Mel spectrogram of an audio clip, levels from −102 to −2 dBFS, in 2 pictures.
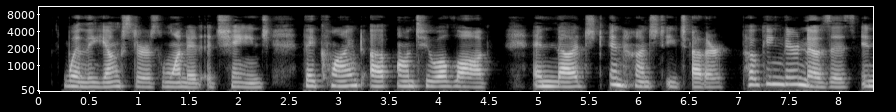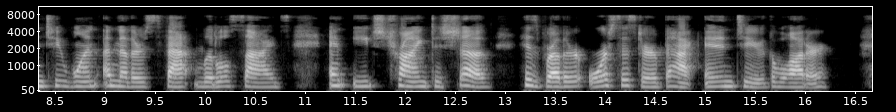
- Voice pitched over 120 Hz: Yes, high, 190 Hz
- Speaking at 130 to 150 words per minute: Yes, average, 145 wpm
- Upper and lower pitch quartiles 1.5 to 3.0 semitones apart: Yes, narrow, 2.5 semitones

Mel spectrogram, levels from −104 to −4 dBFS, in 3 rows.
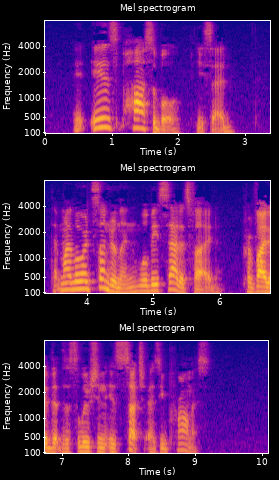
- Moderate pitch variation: No, wide, 9.0 semitones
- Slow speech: Yes, slow, 125 wpm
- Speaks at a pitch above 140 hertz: No, low, 135 Hz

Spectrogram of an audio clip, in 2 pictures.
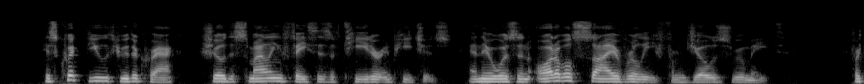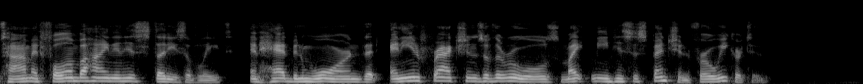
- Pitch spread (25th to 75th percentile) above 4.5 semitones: No, average, 3.6 semitones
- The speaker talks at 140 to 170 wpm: No, average, 190 wpm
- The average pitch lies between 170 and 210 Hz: No, low, 130 Hz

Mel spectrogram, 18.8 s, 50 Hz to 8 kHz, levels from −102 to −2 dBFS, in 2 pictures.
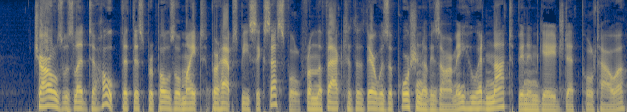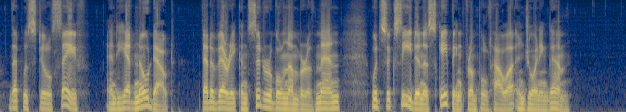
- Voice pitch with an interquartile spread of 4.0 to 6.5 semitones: No, average, 3.3 semitones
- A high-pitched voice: No, low, 110 Hz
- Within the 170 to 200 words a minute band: Yes, average, 175 wpm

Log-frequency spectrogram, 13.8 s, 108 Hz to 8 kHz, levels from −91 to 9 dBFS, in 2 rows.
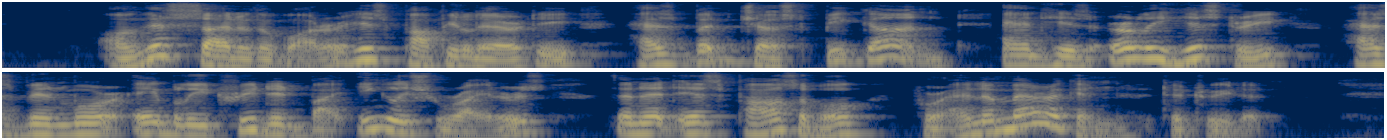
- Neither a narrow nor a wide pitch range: No, wide, 7.1 semitones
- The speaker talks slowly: No, average, 150 wpm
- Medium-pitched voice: Yes, medium, 145 Hz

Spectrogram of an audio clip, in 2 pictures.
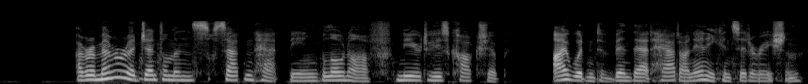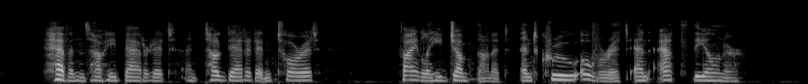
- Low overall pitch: No, medium, 180 Hz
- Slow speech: No, average, 175 wpm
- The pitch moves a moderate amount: Yes, average, 3.1 semitones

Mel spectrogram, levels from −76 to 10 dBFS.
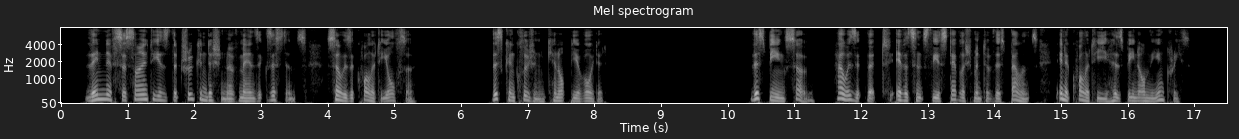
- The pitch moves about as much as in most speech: No, wide, 6.0 semitones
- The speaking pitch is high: No, low, 130 Hz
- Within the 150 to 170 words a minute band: No, slow, 135 wpm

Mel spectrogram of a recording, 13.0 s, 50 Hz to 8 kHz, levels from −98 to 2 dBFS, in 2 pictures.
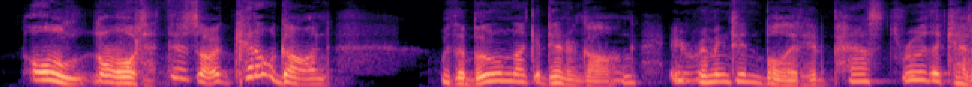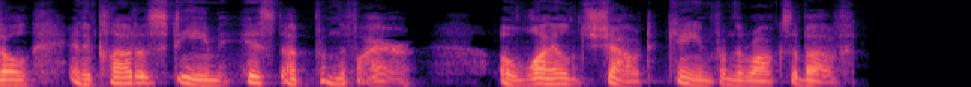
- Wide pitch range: Yes, wide, 8.5 semitones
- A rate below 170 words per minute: No, average, 180 wpm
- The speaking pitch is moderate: Yes, medium, 155 Hz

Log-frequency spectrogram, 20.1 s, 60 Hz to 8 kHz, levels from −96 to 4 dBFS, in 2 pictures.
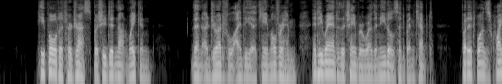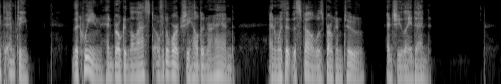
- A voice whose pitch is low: Yes, very low, 90 Hz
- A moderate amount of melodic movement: Yes, average, 3.0 semitones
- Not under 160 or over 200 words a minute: Yes, average, 180 wpm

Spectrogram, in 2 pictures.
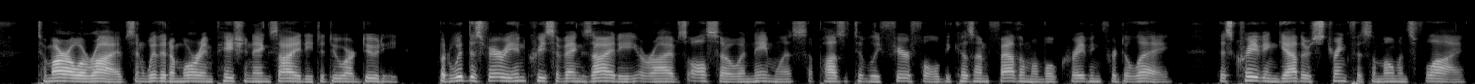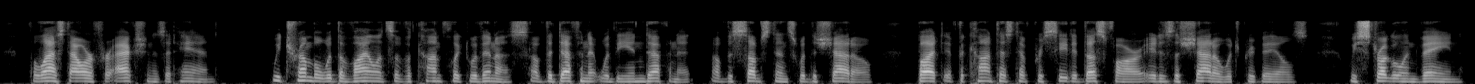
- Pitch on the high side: No, medium, 140 Hz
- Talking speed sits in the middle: Yes, average, 175 wpm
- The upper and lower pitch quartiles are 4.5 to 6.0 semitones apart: No, narrow, 2.4 semitones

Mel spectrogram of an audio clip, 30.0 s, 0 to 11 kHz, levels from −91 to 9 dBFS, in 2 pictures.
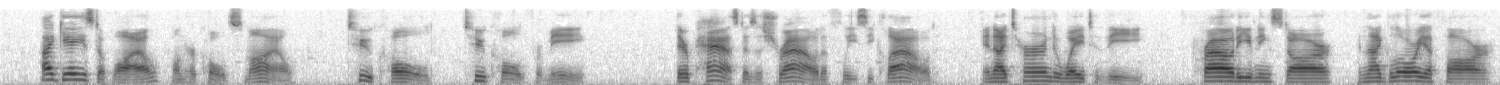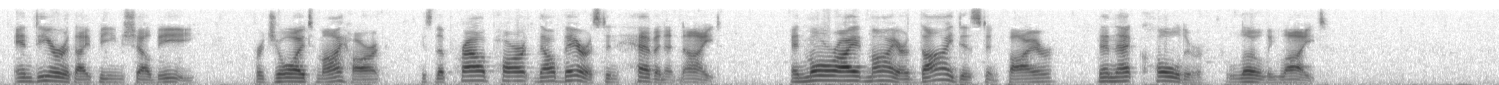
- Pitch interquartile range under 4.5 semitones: No, wide, 5.4 semitones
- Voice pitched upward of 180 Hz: No, medium, 140 Hz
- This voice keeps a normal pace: No, slow, 130 wpm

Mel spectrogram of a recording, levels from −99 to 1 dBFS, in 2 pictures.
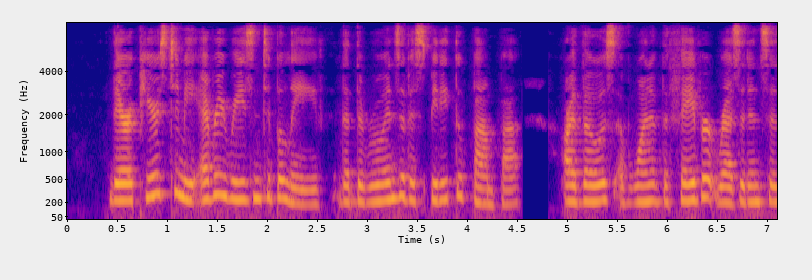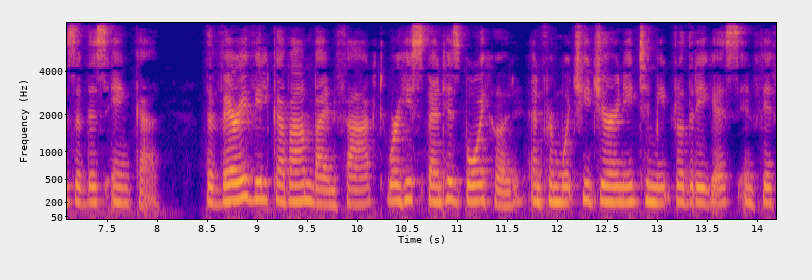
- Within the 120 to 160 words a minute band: No, average, 190 wpm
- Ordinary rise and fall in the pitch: No, narrow, 2.3 semitones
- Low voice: No, high, 205 Hz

